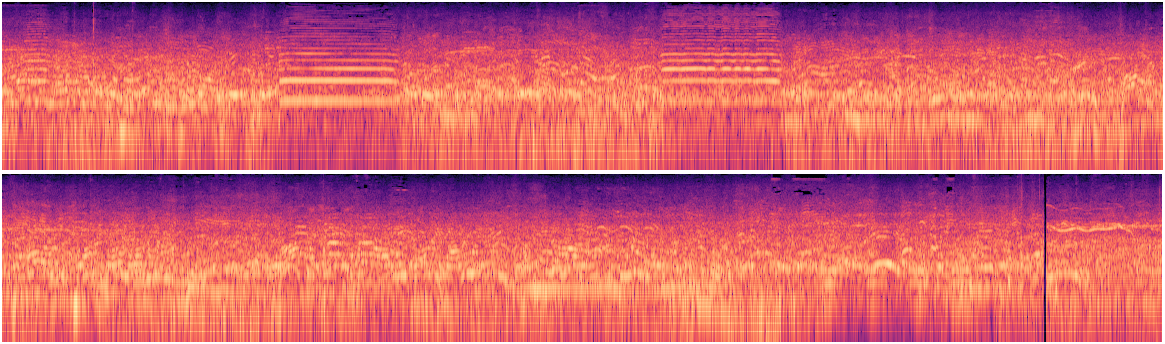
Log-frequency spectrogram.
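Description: A large outdoor crowd cheers and shouts loudly.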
